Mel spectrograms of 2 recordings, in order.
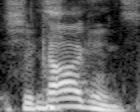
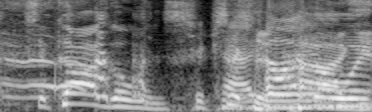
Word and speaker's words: Chicagoans: The Chicagans. Man, I ain't never heard of that in Chicago. Chicagans. What the hell is How you say that? Chicago? Chicagoans.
